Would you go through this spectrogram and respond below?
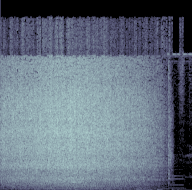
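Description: Steady broadband roar of a waterfall on a Jamaican property, loud and continuous with a low rumble beneath, cutting off abruptly near the end.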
